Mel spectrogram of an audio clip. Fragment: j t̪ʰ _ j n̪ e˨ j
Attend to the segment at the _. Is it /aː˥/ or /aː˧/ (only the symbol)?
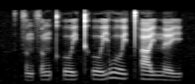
aː˧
